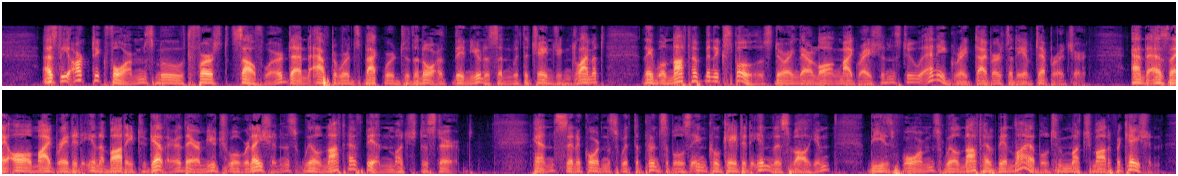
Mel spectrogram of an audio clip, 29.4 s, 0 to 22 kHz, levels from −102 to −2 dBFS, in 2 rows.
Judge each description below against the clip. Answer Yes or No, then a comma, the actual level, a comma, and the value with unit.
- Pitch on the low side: Yes, very low, 95 Hz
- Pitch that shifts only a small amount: No, average, 5.2 semitones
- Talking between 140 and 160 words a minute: Yes, average, 150 wpm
